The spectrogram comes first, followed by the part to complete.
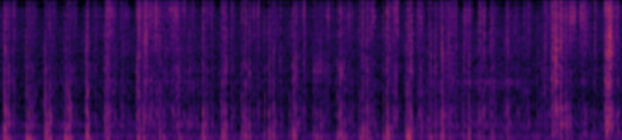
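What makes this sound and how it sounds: A small green and grey solid-foam Nerf football has its textured surface tapped and scratched with the fingertips and nails. The result is a fast, steady series of soft, dull, low thuds with short scratchy rustles between them, each tap dying away almost at once.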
